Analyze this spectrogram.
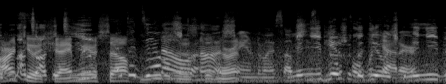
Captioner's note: speaking russian; speaking russian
